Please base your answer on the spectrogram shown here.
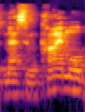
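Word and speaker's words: mesenchymal: And of course you study uh MSC stem cells which I pronounce as meenymal because that's how they pronounce it in Ireland.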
